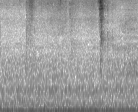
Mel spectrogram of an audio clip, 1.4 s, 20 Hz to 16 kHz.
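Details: 2018 Toyota Tundra, warmed up, accelerating at the rpm where the intake whistle appeared, after removing the mesh ring from the throttle body gasket: deep smooth engine rumble, no high-pitched tone; whistle gone, intake normal.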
